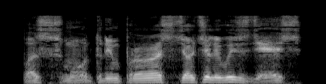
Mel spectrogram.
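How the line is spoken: Angry mutter. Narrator (Russian): зло пробормотал он

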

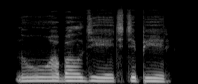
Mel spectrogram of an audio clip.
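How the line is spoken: Muttered. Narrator (Russian): пробормотала ажурная сфера

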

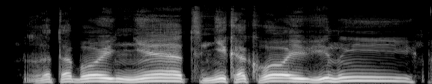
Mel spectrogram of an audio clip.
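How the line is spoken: Thundering voice. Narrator (Russian): прогремел голос

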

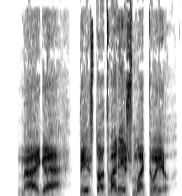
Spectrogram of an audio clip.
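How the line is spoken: Cursing through clenched teeth. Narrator (Russian): Эльфийка чертыхнулась сквозь зубы

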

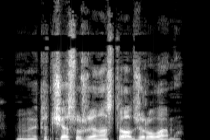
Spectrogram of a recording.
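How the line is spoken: Mutter. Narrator (Russian): пробормотал Спинола

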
